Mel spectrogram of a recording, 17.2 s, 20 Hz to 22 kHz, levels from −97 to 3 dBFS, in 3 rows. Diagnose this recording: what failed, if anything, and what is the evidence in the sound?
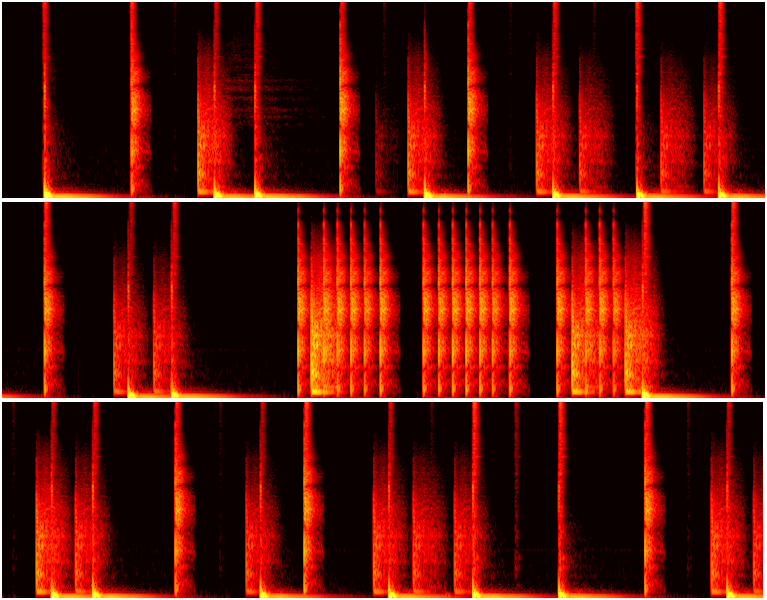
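Nothing in this music recording points to a failure at any stage of the chain, so there's nothing to diagnose here.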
